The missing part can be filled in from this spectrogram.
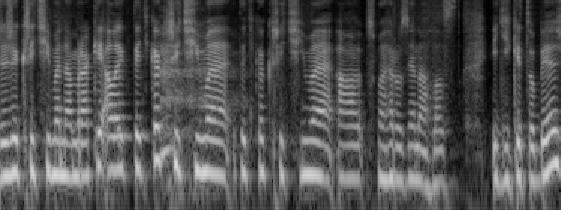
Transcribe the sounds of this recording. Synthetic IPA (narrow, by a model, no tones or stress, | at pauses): dɛʒɛkr̥ɪt͡ʃiːmɛnamɾakɪʔalɛt̪ɛckakr̝̥ɪt͡ʃiːmɛt̪ɛckakr̝̥ɪt͡ʃiːmɛʔasmɛɦɾozɲɛnaɦlast̪ʔɪɟiːkɪt̪o̞bjɛ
